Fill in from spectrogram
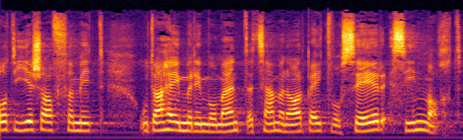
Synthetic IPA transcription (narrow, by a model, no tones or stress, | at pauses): oldiəʃɑfːəmɪt̪ | ud̥ɑːɦɛɪməɾɪmːɔmæntət͡sæmənɑːɾbɛɪtʋoseːɾsɪnmɑχt̪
